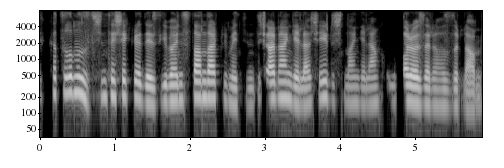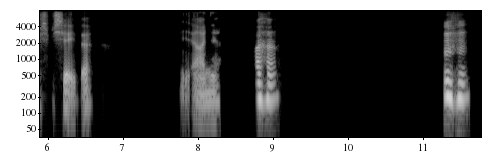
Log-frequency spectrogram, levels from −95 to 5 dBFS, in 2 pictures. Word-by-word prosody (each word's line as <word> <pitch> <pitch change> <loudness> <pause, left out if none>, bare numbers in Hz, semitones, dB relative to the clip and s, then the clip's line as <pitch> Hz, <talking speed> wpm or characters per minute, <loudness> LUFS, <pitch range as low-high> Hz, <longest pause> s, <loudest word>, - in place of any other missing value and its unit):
katılımınız 235 -3 +2
için 200 0 -5
teşekkür 205 -1 0
ederiz 160 -5 +3
gibi, 170 0 0
hani, 170 +1 +2
standart 195 +1 +4
bir 175 - -12
metin 145 -1 -7
dışarıdan 190 0 +4
gelen 150 -2 +1
şehir 190 +4 -2
dışından 160 -2 -8
gelen 150 +1 -6
konuklara 165 -1 +3
özel 150 -1 +1
hazırlanmış 135 - -5
bir - - -22
şeydi. - - -5 1.2
Y - - -18
yani. 80 +3 -8 0.5
Hı 185 - +3
hı. 180 +1 -3 2.2
Hı 200 - +2
hı. 185 +1 -3
170 Hz, 125 wpm, -24 LUFS, 150-195 Hz, 2.2 s, standart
